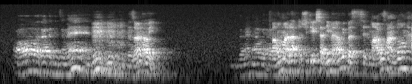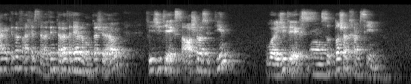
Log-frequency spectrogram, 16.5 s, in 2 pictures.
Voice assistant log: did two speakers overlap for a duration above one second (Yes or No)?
No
